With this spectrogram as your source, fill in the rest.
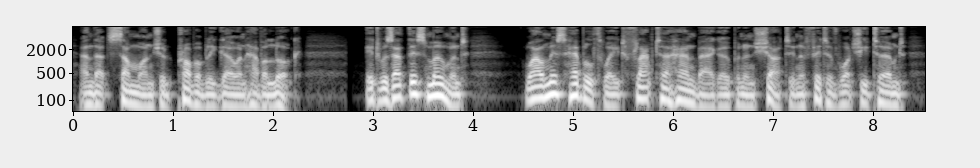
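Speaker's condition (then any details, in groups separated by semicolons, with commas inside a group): No condition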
